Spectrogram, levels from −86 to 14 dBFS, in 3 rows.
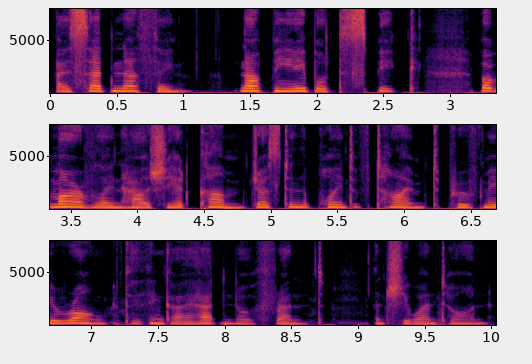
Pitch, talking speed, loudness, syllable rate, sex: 205 Hz, 205 wpm, -22 LUFS, 4.6 syllables/s, female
